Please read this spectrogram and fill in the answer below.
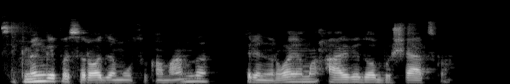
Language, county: Lithuanian, Kaunas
